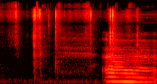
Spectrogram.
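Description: Oracle cards are shuffled for a card reading: a few soft riffling bursts at first, then a louder, sustained tonal passage near the end.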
